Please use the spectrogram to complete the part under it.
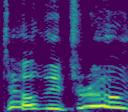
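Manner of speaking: very high, loud, shrill voice. Quoting a movie line to the others: Will Smith impression. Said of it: "That was a really good Will Smith impersonation".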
